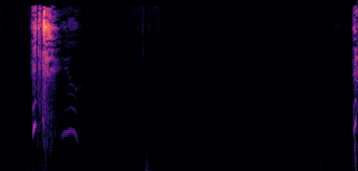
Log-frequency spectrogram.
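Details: Female with a head cold having a sneezing attack: forceful sneeze with trailing voiced sound, quick breath, then another sneeze starting; repeated sneezing with a cold.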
